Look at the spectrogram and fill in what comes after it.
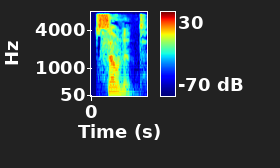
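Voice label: "sonant", British English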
